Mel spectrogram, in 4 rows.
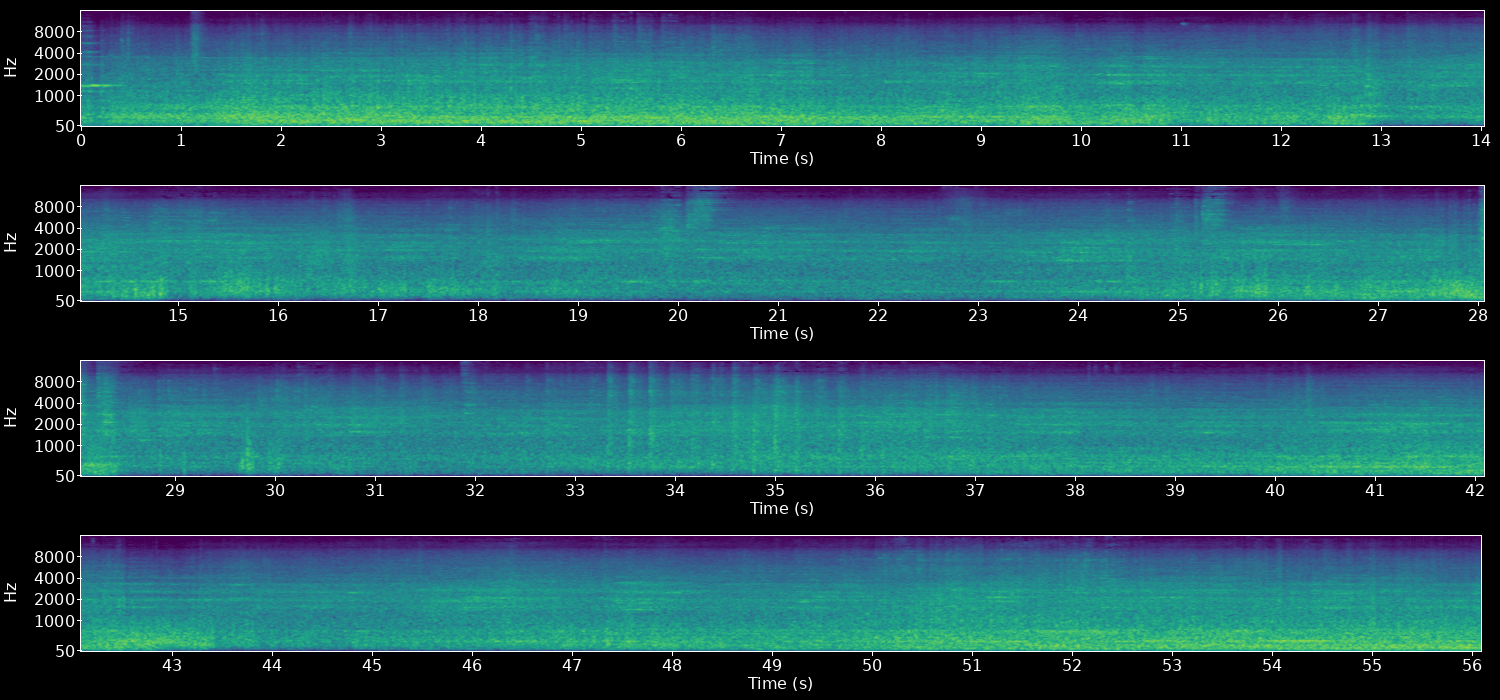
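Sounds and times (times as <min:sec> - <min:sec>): steel wheels rumbling on rail: 0:00.0 - 0:56.0
wheels clacking over rail joints: 0:27.8 - 0:42.5.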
